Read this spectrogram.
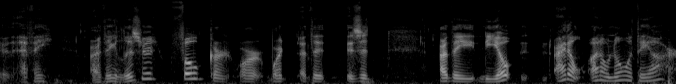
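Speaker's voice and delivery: hushed, confidential, halting whispered aside. Voicing a character who leans over to ask the wait staff: whispering in character. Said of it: "'cause he's whispering".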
